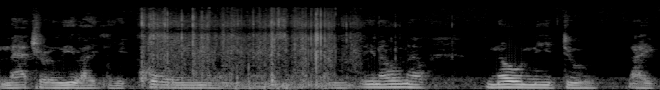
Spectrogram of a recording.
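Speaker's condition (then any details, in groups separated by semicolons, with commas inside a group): No condition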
